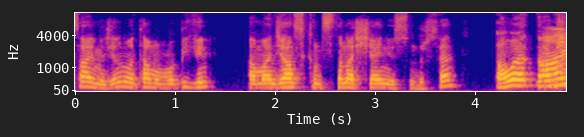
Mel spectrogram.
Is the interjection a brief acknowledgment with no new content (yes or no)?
no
